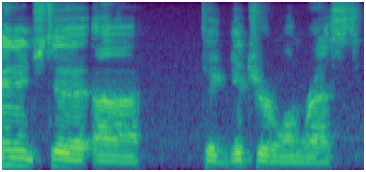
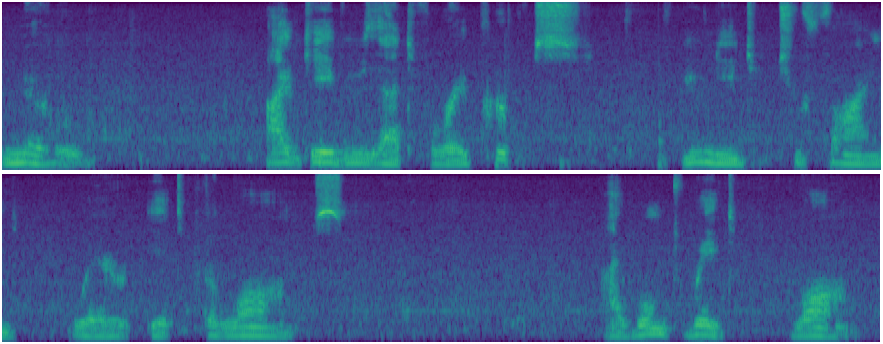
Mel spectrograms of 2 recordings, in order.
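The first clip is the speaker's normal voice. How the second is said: very deep, hushed, slow, drawn-out spirit voice; 5 semitones lower, 13 dB quieter than usual. Storyteller voicing a figure who speaks to a player's character, very deep voice. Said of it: "It's like this very deep, / It's like this very deep".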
